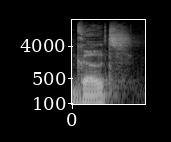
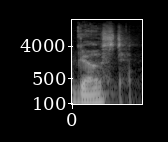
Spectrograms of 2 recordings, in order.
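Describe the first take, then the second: First: The word ends with a 'ts' sound. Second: The word ends with an 'st' sound. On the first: The speaker calls it wrong. "He said goats" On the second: The speaker calls it right. "he couldn't pronounce the word ghost"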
